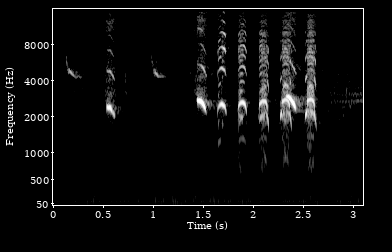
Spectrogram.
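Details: Ospreys at a nest in Charlo, Montana, on 10/03/2023 around 09:10, filmed by a live nature cam; a few isolated high whistled chirps, then a quick run of six sharp, clipped notes, with a low background rumble.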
